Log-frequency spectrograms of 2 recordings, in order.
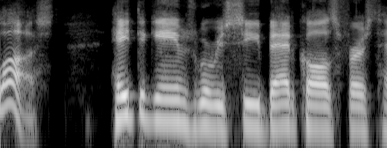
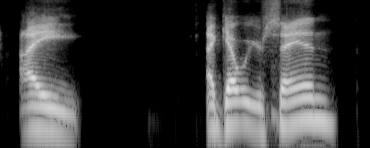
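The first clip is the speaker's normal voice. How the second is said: plain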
